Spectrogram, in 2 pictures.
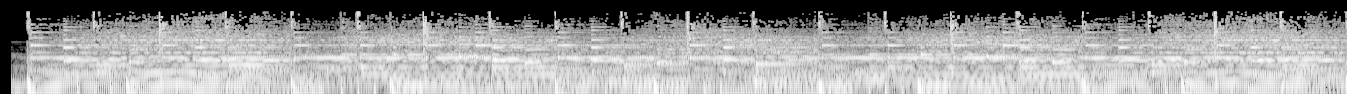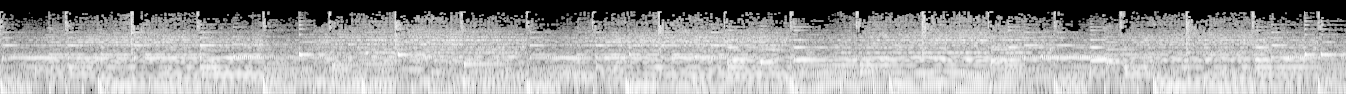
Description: Instrumental

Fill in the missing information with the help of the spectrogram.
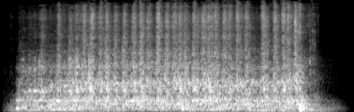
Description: money counting

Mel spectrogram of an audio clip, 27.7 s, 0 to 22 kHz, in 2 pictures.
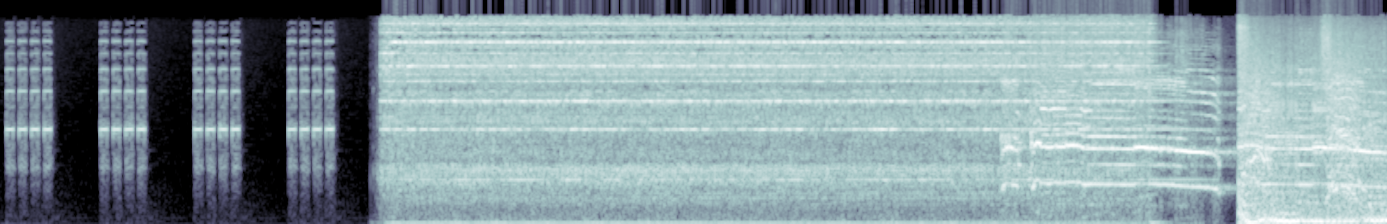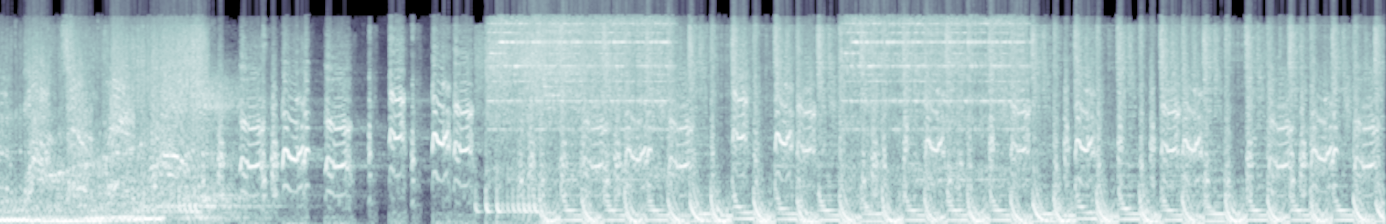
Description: nokia 1202, alarm dj remix

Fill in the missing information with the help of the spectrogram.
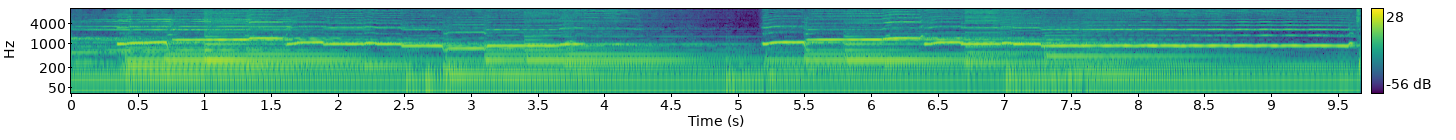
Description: flute sms tune

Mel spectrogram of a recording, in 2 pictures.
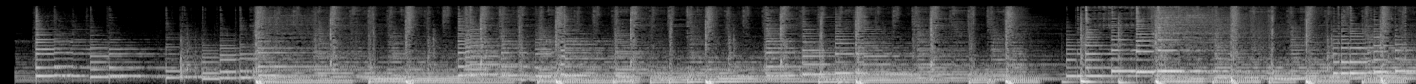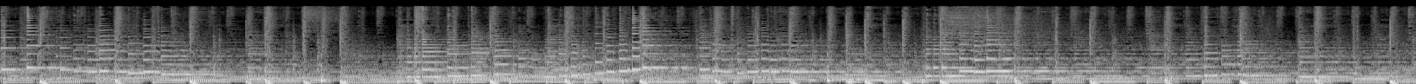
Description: Persian guitar, Persian guitar music

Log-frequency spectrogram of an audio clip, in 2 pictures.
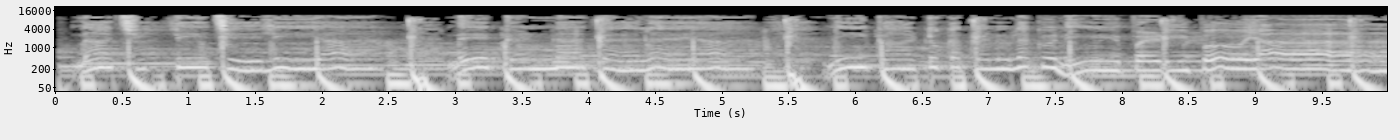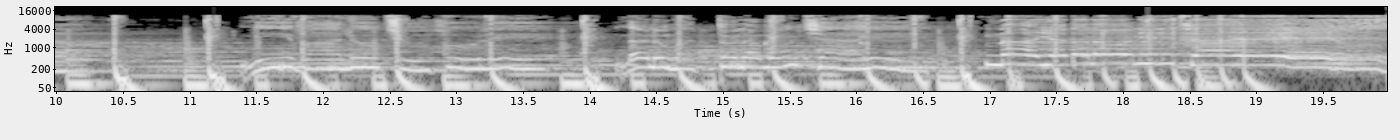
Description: Telugu Song

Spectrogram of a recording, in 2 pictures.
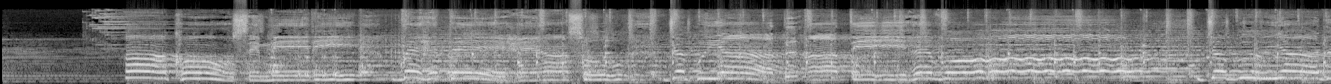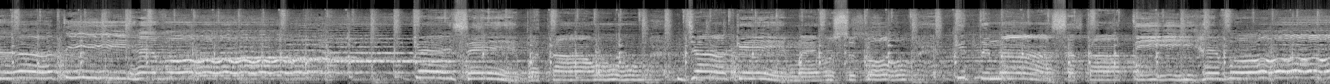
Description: ringtone

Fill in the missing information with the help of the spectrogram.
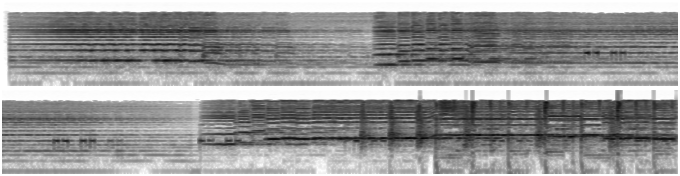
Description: violin, indian classical violin

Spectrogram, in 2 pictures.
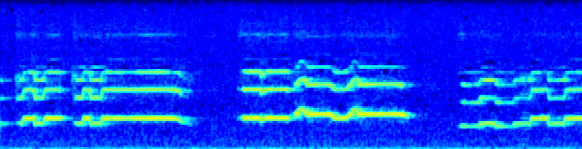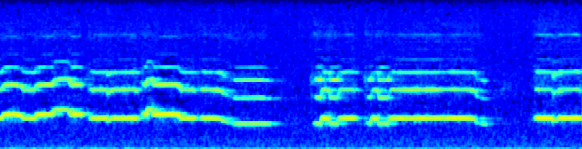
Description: Flute, melody

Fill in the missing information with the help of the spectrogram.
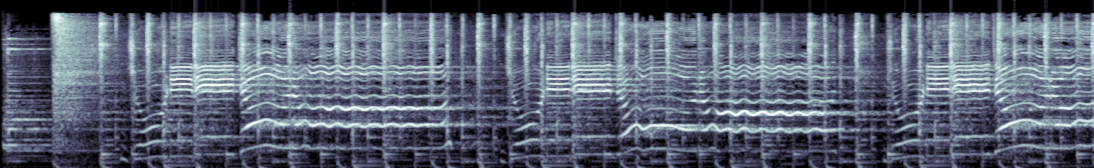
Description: dandiya masti, gujarati

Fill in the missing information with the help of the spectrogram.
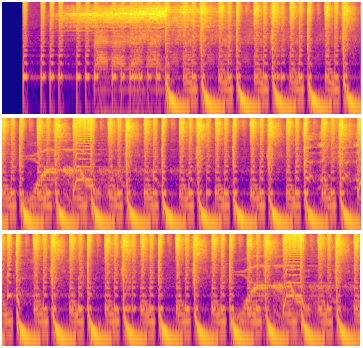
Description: alert tones

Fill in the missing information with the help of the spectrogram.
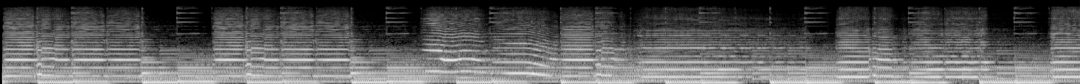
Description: violin instrumental, violin instrumental indian; pisasu violin bgm

